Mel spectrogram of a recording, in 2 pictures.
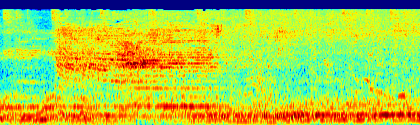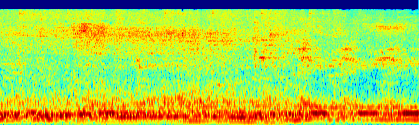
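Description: Ghost Rider fairground thrill ride running, a loud continuous sound made of several steady tones that slowly rise and fall in pitch, swelling up and back down between about five and seven seconds in.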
